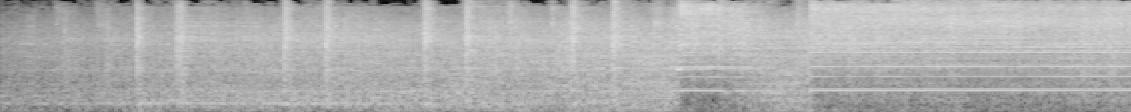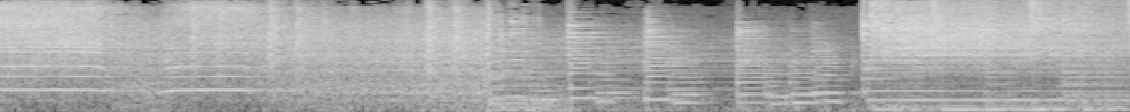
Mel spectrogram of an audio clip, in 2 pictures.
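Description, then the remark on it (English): A steam train chugs steadily as its whistle blows several times, long sustained tones over the rumbling rhythm, followed by a burst of shorter, higher whistle notes near the end. “All aboard the Truth Express with your conductor, Erskine, who gives you the latest on national news, politics, policies, business, and government issues.”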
